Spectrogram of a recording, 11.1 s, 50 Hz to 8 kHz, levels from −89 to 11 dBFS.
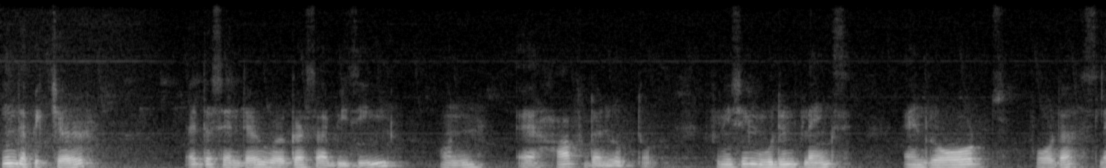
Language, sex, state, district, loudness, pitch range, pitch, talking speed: English, male, Mizoram, Aizawl, -18 LUFS, 100-125 Hz, 110 Hz, 120 wpm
